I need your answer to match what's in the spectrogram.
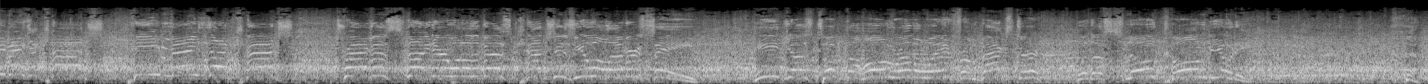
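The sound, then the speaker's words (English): A dense, loud baseball stadium crowd, watching the replay of an outfielder's catch, roars and buzzes continuously, with overlapping shouts, cheers and whoops rising and falling throughout, no single voice standing out from the mass of noise. “Listen to the buzz in this crowd right now.”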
